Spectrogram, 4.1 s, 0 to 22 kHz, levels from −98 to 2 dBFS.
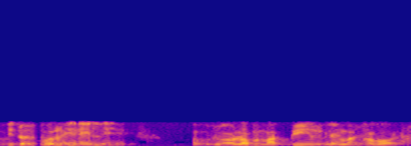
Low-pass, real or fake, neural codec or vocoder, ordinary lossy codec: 3.6 kHz; real; none; none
